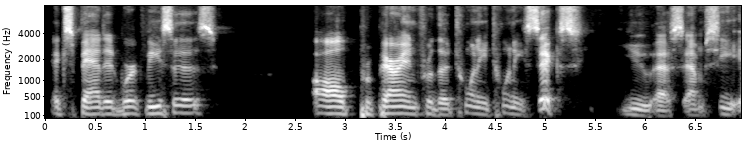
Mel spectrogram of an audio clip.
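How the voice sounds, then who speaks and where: A man hosts a news countdown in a middle-pitched voice. He moves between reading copy and ad-libbed commentary, often haltingly. His asides have a wry edge. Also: a bit bright. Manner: halting, with frequent throat clearing and wry asides.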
